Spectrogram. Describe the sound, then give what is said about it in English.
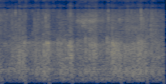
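Audience applause for an artist at a project gathering: a steady, fairly soft wash of clapping that lasts about two seconds with no talk over it. “let's give her a clap.”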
